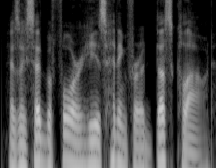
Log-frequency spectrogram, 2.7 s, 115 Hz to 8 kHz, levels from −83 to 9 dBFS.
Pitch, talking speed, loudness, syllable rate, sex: 100 Hz, 245 wpm, -19 LUFS, 5.6 syllables/s, male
